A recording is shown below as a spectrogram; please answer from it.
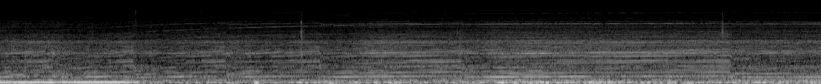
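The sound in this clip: Racing car engine in a Formula 1 video game, a sustained, continuous high whine with layered harmonics and a low rumble, heard alone without talk.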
